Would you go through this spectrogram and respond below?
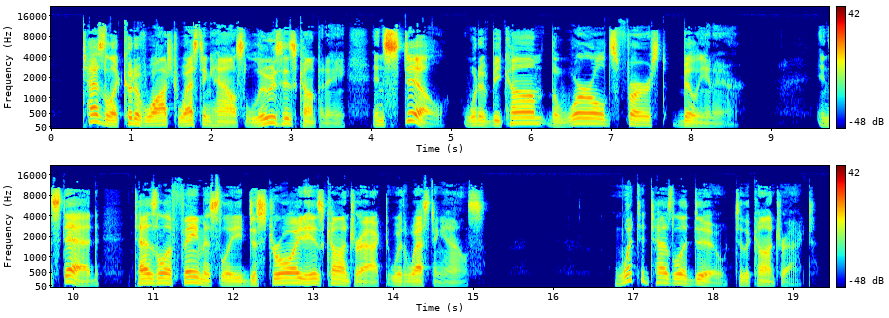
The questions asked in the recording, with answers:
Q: What did Tesla do to the contract?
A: Tesla destroyed the contract.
